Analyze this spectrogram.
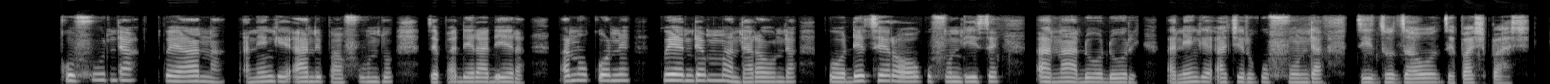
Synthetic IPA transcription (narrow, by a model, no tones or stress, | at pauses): kufunda | kwe̞ana̰ːne̞ŋɡe̞ʔaripafundo̞d͡ze̞pa̰ɗe̞ɾaɗe̞ɾa | a̰no̞ko̞ne | kue̞ndemumandaɾaunda | kːɗe̞t͡se̞ɾawo̞kufundise | anaːɗoɗo̞ɾi | a̰ne̞ŋɡe̞ʔat͡ʃiɾikufundad͡zid͡zo̞d͡zawo̞d͡ze̞paʃi̥paːʃi̥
